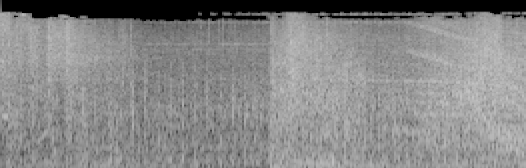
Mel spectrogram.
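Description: A helicopter roars overhead.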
